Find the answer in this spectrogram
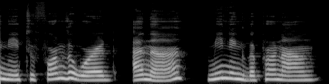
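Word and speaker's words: أنا: They are the letters you need to form the word ana, meaning the pronoun I.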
